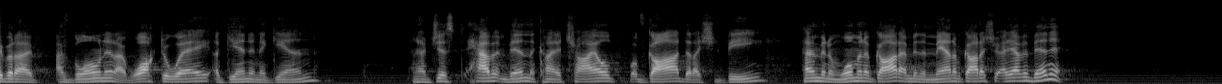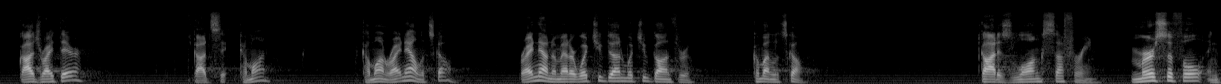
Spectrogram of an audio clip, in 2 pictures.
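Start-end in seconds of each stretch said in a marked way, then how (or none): 0.0-10.6 discouraged confession. Acted. Acts out a discouraged believer confessing failure. 14.6-20.3 soft, low, tender urging; gentle coaxing. Acted. God tenderly calls back the failed believer.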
